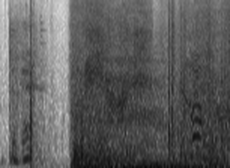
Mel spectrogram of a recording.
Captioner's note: growling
